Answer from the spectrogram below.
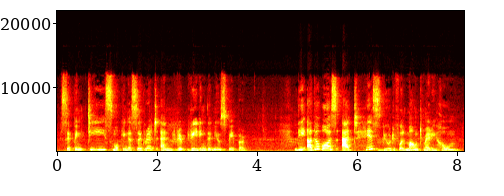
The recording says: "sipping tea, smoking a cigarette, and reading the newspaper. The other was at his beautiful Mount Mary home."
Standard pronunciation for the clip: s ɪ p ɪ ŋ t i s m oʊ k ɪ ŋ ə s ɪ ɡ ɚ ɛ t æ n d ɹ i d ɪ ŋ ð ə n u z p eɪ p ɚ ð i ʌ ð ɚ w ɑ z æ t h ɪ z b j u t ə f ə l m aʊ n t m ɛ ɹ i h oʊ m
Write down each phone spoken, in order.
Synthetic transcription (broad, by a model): s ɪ p ɪ ŋ t i s m oʊ k ɪ ŋ ə s ɪ ɡ ɚ ɛ t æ n d ɹ i d ɪ ŋ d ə n u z p eɪ p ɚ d i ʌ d ɚ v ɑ z æ t h ɪ z b j u t ə f ə l m aʊ n t m ɛ ɹ i h oʊ m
